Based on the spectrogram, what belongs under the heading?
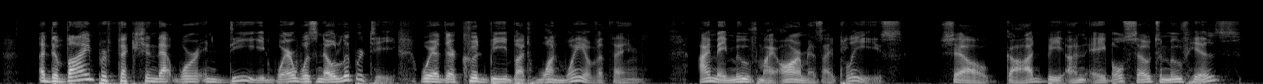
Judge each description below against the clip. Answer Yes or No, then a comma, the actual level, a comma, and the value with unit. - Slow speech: No, average, 170 wpm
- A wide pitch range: Yes, wide, 5.9 semitones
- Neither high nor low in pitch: No, low, 120 Hz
